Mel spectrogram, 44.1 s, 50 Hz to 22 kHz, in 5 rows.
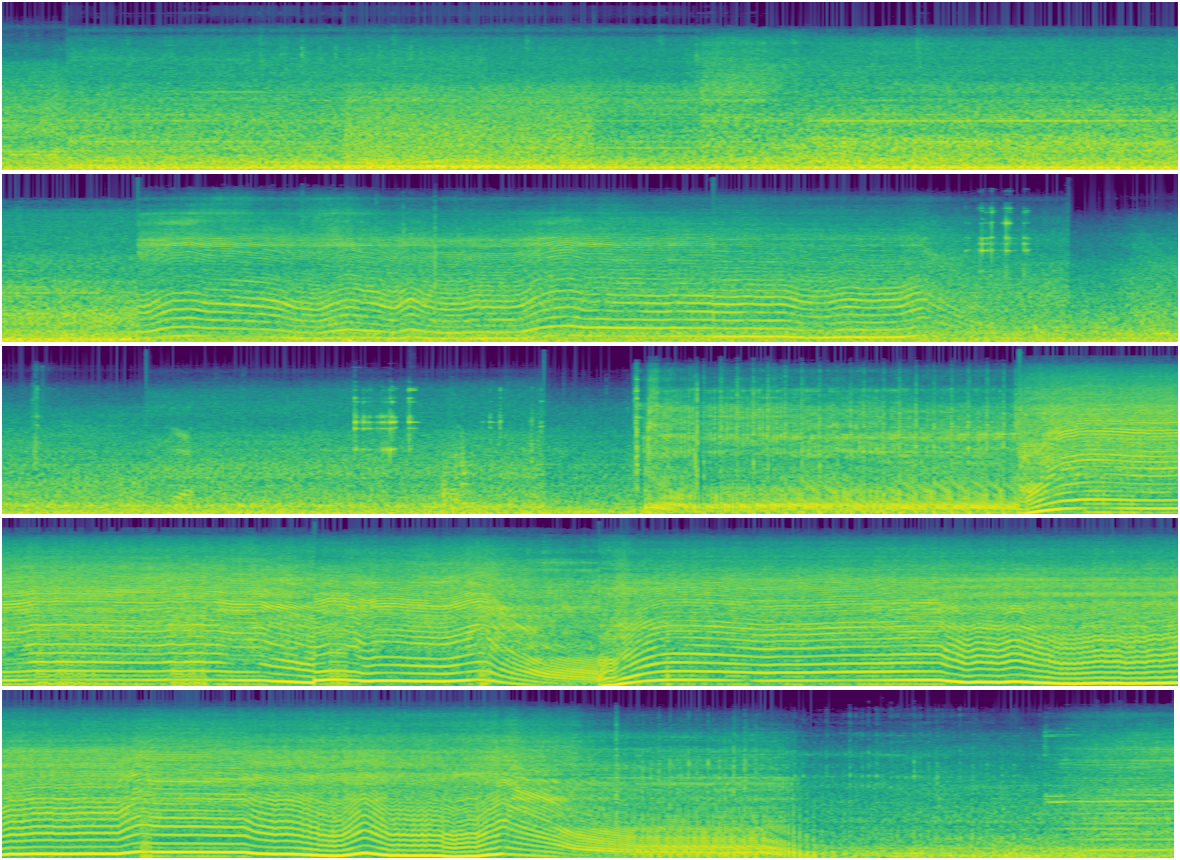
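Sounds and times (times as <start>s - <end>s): chainsaw cutting wood: 0.5s - 7.2s, 9.8s - 16.8s, 22.4s - 44.0s.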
